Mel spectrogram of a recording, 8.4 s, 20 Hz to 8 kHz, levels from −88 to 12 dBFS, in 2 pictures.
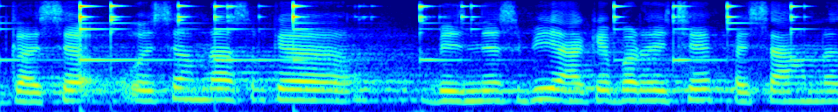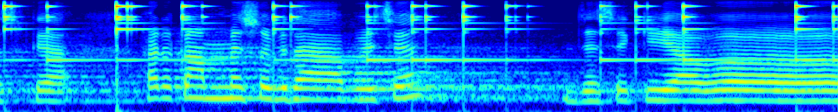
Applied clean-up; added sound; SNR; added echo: none; Chink, clink; -3 dB; none.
